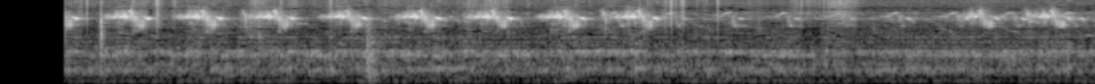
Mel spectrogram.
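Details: Graceful prinia in spring during courtship and mating gives a rapid series of high, thin chirps, about three per second, steady and repetitive, over a faint insect-like hum.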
